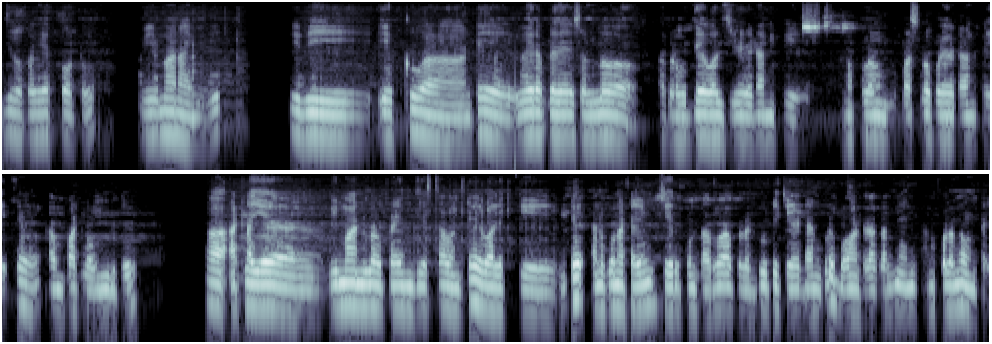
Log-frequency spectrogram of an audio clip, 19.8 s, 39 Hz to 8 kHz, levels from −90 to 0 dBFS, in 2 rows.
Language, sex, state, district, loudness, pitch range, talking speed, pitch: Telugu, male, Andhra Pradesh, Anantapur, -23 LUFS, 110-120 Hz, 120 wpm, 115 Hz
